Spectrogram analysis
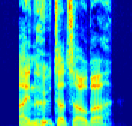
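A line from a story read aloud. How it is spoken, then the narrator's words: Shouting over an eerie scream. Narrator (German): rief Dusch und versuchte, den unheimlichen Schrei zu übertönen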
